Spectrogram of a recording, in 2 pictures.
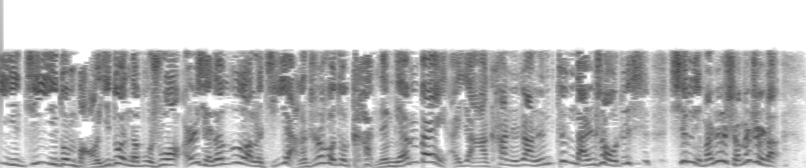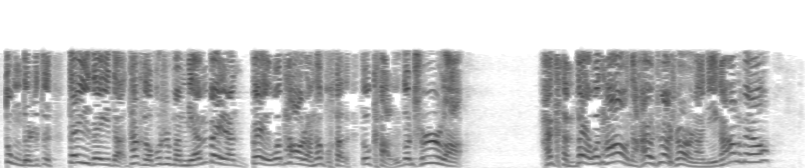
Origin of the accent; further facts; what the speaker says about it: Northeast China, China; 这个得振兴咱老东北啊，是不是啊？俺老家呀。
